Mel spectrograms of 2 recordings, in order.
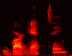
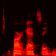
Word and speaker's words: Bargatze: That is Also, did you know his name is pronounced Bargetzi? Bargetzi, yeah.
